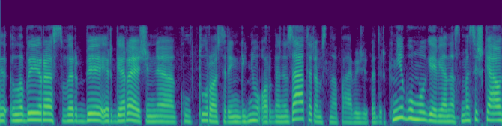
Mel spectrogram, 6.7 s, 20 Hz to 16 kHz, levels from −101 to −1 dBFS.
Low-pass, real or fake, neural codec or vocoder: 7.2 kHz; fake; codec, 16 kHz, 4 kbps, FreqCodec, larger model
